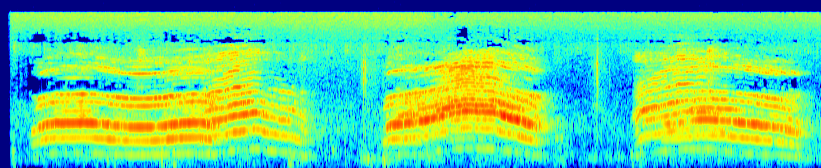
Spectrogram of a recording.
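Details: Two cats fighting, said to look like two lions: three long, drawn-out harmonic yowls, each wavering and bending in pitch, lasting two to three seconds with short silent gaps between.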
